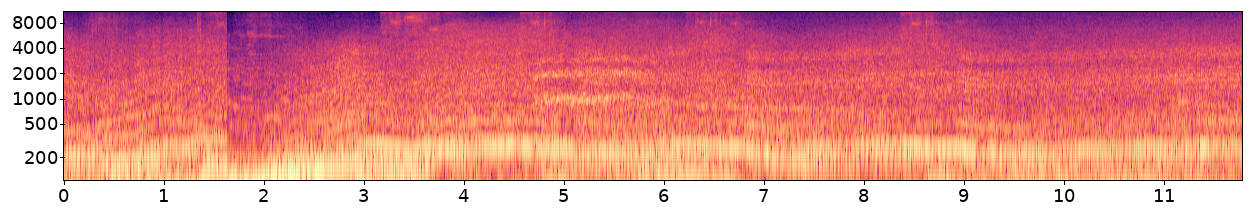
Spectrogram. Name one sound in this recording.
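Race car engines rev loudly, rising and falling in pitch.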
